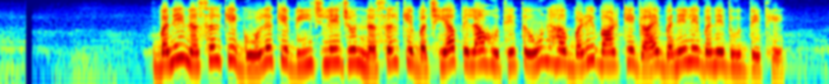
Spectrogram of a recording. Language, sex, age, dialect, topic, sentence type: Chhattisgarhi, male, 18-24, Western/Budati/Khatahi, agriculture, statement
